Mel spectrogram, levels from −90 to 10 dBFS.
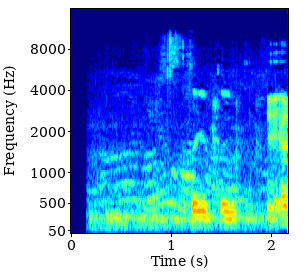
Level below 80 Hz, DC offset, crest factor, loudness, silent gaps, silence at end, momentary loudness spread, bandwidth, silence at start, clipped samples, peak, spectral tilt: -64 dBFS; under 0.1%; 18 dB; -24 LUFS; none; 0 s; 16 LU; 11 kHz; 0.2 s; under 0.1%; -6 dBFS; -4.5 dB/octave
